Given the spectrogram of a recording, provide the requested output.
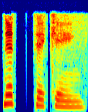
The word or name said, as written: nit-picking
